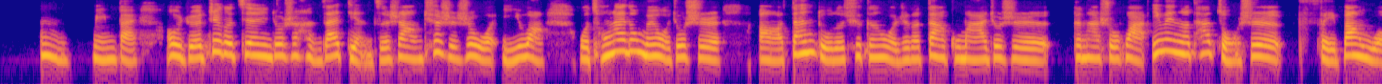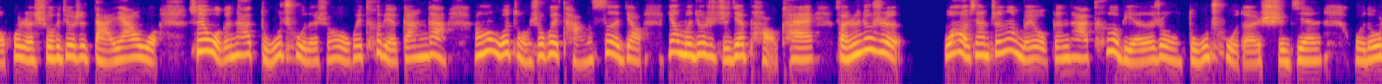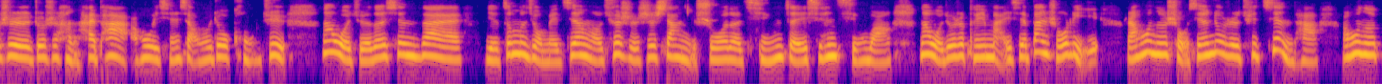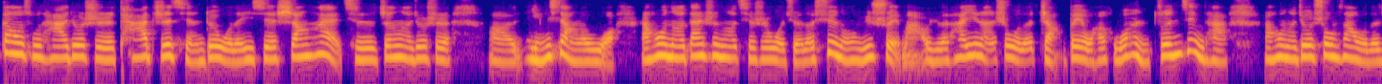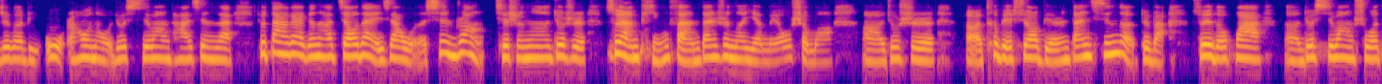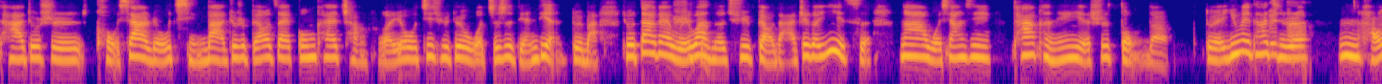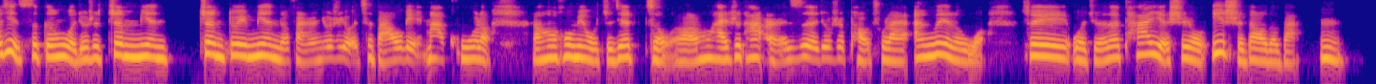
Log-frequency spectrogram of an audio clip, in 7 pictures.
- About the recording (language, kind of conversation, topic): Chinese, advice, 如何在家庭聚会中既保持和谐又守住界限？
- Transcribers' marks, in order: none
